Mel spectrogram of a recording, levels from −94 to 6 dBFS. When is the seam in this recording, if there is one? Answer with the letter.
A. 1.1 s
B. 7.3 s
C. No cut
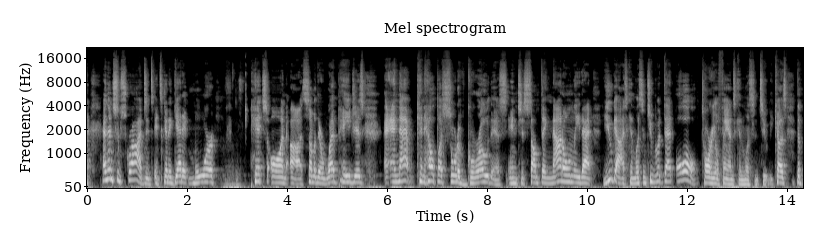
A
